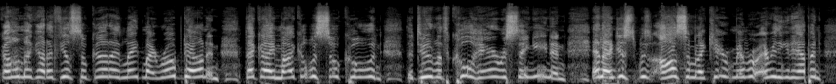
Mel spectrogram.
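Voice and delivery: high-pitched, breathless-with-joy churchgoer imitation; mock gushing. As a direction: gush on and on after a great service. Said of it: "and we're like".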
